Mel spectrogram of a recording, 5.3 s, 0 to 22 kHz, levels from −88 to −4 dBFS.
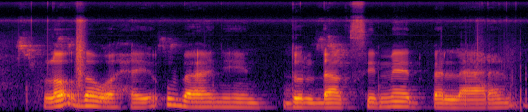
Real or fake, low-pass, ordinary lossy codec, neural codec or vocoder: real; none; none; none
